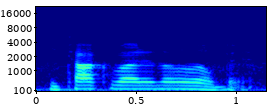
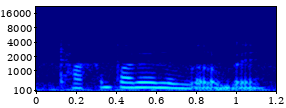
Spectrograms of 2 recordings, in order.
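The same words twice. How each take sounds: First: Said in the usual way. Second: Mocking squeaky high voice. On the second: Echoing a critic's words in a silly high mock voice. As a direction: pitch it up to mock the line. Mocking voice, then plain repeat.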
